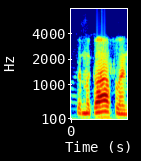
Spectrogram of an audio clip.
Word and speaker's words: McLaughlin: pretty cool seeing the McLaughlin brothers playing against each other last night. Yeah. Is that how you say their last name? That is how you say it.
